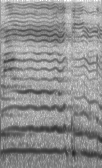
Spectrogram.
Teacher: نون ساکن کے بعد کاف حروف اخفا میں سے ہے تو یہاں پر اخفا ہوگا یعنی غنہ زمانی کر کے پڑھیں گے۔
